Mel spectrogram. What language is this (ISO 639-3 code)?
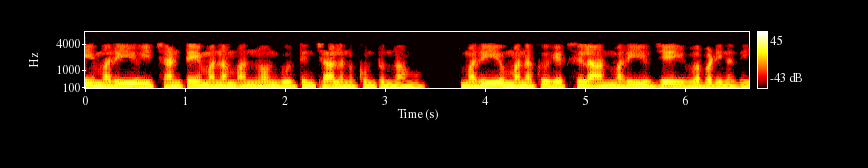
tel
